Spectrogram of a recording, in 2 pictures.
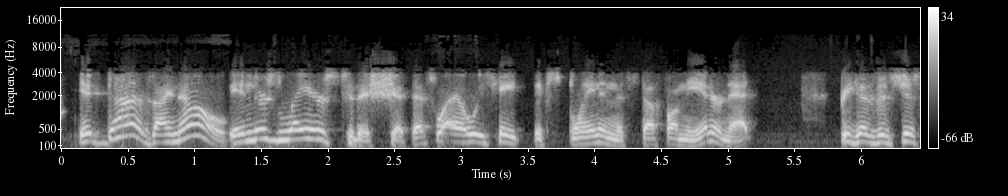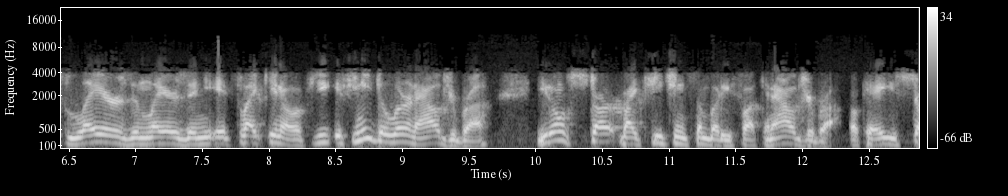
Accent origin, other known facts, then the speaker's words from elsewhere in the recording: San Diego, California, United States; I'm from San Diego. He's from down here.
